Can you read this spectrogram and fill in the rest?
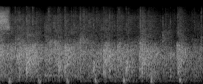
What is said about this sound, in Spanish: Pero dele el aplauso fuerte al Señor.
